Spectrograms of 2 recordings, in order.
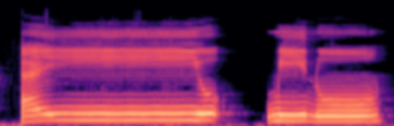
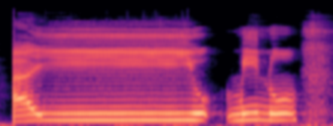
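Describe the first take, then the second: First: The n is held two beats, nasalized. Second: The n has no nasal resonance. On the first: The speaker calls it right. "Harusnya ditahan dulu dua harokat" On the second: The speaker calls it wrong. "nggak masuk hidung, nggak sengau dia"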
